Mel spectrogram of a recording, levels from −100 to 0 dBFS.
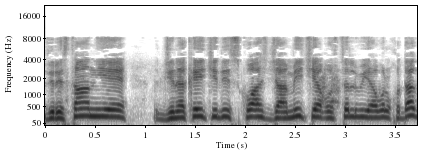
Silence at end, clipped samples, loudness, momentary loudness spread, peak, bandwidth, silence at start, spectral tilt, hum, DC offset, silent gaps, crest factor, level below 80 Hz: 0 s; under 0.1%; -22 LUFS; 6 LU; -8 dBFS; 8.8 kHz; 0 s; -6.5 dB/octave; none; under 0.1%; none; 14 dB; -60 dBFS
